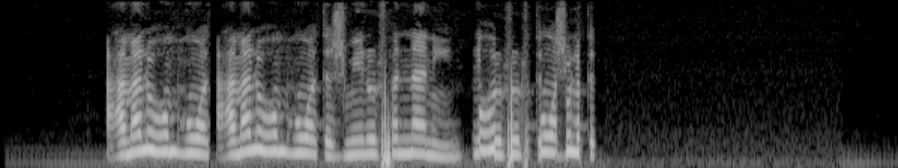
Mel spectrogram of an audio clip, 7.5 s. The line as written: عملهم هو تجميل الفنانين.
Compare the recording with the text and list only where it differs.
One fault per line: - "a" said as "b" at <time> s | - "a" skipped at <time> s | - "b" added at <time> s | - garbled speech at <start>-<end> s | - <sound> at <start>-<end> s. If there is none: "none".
- "عملهم هو" added at 1.8 s
- garbled speech at 3.9-5.0 s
